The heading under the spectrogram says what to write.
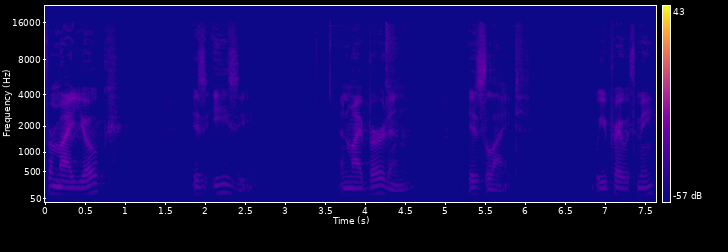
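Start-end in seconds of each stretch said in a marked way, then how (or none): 0.0-5.9 scripture reading. Acted. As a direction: let each phrase settle. Reads scripture slowly.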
